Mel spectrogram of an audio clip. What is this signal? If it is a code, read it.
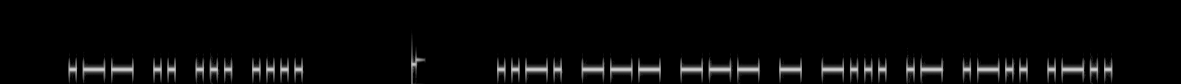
Morse code, heard as a keyed tone, about 17 wpm, 700 Hz. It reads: WISH FOOTBALL
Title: Sentences from Top 1600 Words - New Word Drill - 17wpm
